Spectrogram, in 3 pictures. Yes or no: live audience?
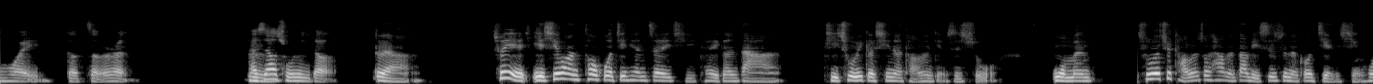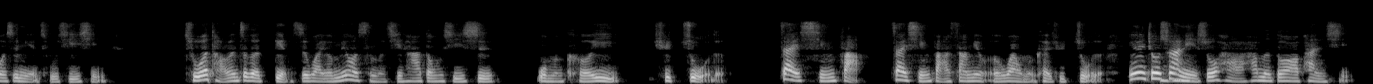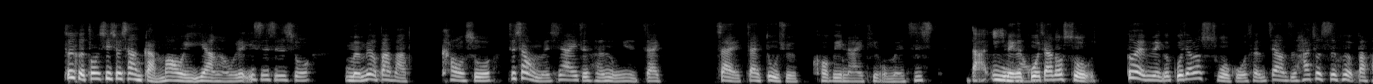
no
